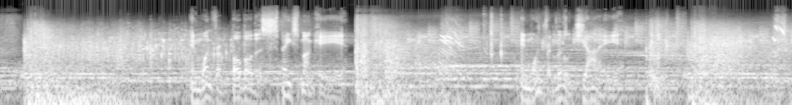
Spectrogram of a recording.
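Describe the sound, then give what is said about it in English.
Repeated loud gunshots crack and boom at irregular intervals over a dense, continuous rumbling background, while a man talks steadily between and over the shots. “And one because I have ammo left.”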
